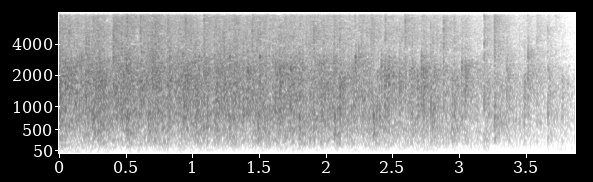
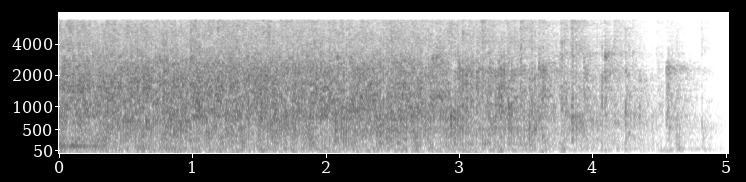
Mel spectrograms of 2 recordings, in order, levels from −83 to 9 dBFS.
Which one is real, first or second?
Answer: first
